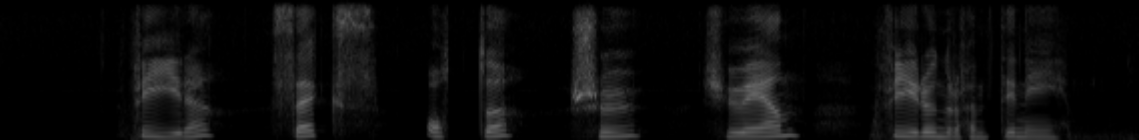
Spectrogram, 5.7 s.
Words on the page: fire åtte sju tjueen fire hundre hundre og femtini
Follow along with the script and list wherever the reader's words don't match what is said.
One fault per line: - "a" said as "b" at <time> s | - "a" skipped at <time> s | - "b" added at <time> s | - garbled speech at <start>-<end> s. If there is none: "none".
- "seks" added at 1.4 s
- "hundre" skipped at 4.8 s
